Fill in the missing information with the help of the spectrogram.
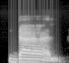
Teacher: دال جو ہے باریک پڑیں گے. زبان کی نوک کو سامنے کے 2 دانتوں کے جڑ میں لگانے سے دال ادا ہوتا ہے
